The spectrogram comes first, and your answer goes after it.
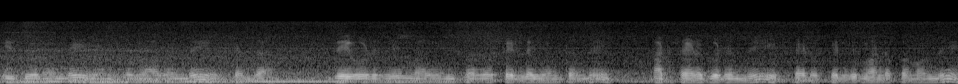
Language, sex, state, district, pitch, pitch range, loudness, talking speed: Telugu, male, Telangana, Nalgonda, 90 Hz, 85-105 Hz, -26 LUFS, 50 wpm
